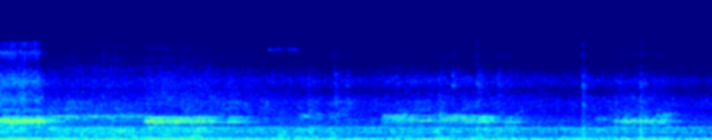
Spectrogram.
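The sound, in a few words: toto (electric rickshaw) passing on the road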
